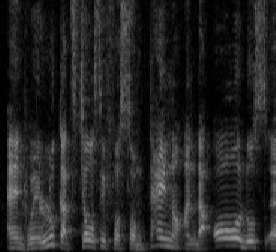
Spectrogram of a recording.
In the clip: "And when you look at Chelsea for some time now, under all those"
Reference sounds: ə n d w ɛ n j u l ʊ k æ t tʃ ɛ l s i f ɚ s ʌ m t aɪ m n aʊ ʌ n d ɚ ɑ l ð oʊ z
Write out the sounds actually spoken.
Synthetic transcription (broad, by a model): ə n d w ɛ n j u l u k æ t tʃ ɛ l s i f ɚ s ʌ m t aɪ m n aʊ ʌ n d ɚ ɑ l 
